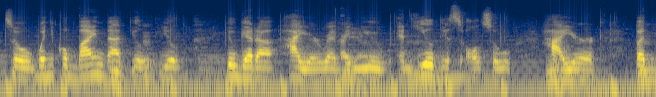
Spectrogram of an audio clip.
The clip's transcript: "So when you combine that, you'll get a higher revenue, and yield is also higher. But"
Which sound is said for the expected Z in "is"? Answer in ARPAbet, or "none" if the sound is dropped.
S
